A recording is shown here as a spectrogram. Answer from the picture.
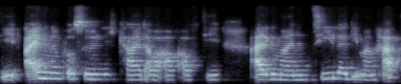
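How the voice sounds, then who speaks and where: A woman's voice, fairly high in pitch, with a bright, sharp tone. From South Tyrol, Italy. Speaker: freelance marketing and branding consultant. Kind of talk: interview.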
